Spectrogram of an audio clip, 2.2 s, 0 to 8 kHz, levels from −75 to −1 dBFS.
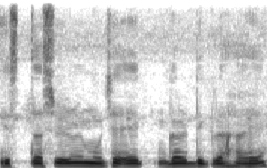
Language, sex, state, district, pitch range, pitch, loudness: Hindi, male, Arunachal Pradesh, Longding, 125-135 Hz, 130 Hz, -13 LUFS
